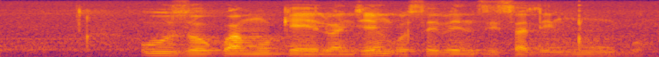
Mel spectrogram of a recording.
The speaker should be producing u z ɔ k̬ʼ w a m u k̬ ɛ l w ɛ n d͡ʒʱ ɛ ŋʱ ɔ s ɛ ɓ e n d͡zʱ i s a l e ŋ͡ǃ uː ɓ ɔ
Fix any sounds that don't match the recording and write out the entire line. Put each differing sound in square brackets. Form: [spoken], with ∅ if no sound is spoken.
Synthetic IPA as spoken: u z ɔ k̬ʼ w a m u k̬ ɛ l w [a] n d͡ʒʱ ɛ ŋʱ ɔ s ɛ ɓ e n d͡zʱ i s a l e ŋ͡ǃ uː ɓ ɔ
